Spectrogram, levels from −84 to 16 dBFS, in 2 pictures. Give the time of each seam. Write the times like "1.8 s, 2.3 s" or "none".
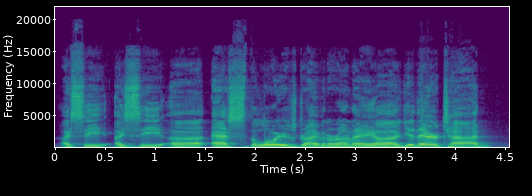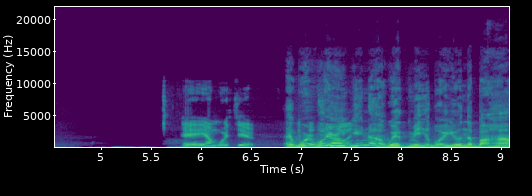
none

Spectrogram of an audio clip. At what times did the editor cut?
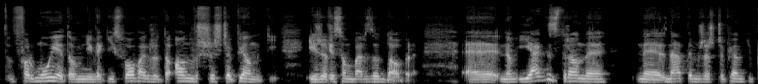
0.9 s, 1.9 s, 3.3 s, 5.1 s, 5.5 s, 6.6 s

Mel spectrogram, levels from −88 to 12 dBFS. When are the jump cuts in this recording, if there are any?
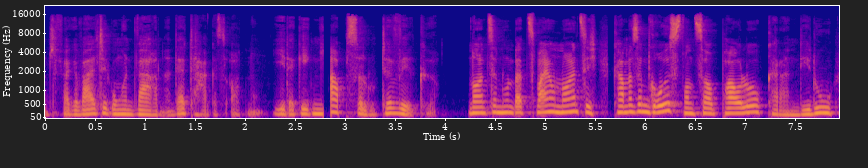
2.2 s, 2.8 s, 5.6 s, 6.4 s

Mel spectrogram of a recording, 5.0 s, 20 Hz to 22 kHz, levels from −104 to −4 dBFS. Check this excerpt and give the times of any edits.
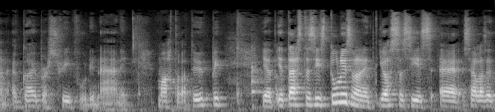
2.7 s, 3.7 s

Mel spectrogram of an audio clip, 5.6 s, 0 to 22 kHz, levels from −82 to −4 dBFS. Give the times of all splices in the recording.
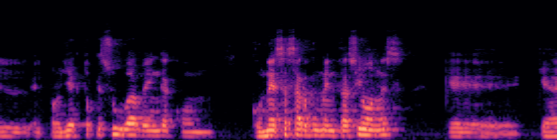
none

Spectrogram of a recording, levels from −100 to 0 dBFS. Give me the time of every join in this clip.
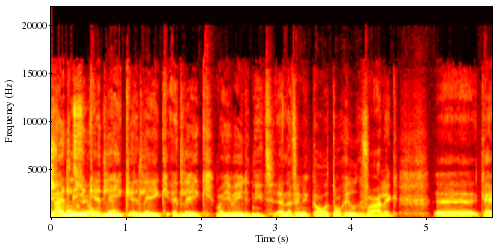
none

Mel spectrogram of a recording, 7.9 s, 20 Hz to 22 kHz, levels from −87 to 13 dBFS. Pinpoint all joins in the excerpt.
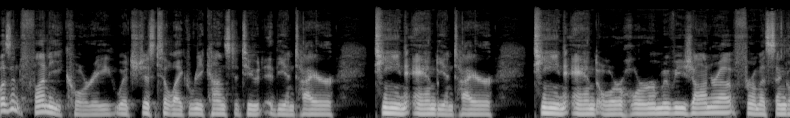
1.5 s, 4.4 s

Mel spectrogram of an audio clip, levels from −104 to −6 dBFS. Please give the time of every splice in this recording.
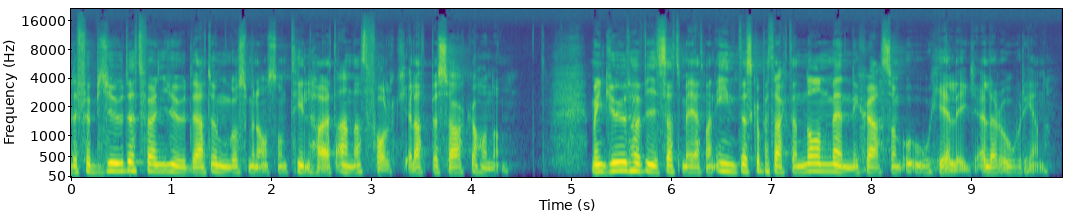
none

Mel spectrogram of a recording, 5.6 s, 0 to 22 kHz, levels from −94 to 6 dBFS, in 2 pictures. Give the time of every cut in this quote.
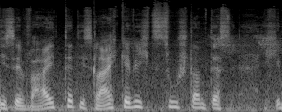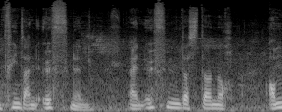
0.9 s, 3.0 s

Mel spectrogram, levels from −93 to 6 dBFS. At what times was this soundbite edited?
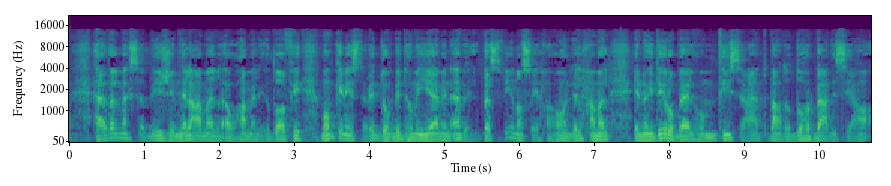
4.3 s

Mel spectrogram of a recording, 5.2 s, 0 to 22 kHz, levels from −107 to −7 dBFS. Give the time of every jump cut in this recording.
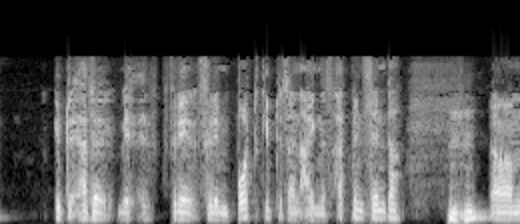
none

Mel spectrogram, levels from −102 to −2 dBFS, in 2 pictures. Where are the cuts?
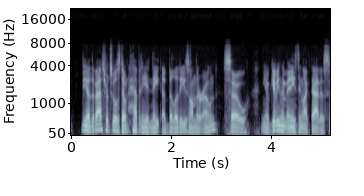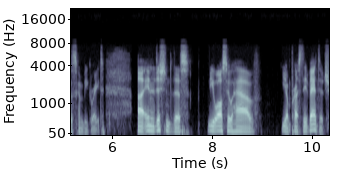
none

